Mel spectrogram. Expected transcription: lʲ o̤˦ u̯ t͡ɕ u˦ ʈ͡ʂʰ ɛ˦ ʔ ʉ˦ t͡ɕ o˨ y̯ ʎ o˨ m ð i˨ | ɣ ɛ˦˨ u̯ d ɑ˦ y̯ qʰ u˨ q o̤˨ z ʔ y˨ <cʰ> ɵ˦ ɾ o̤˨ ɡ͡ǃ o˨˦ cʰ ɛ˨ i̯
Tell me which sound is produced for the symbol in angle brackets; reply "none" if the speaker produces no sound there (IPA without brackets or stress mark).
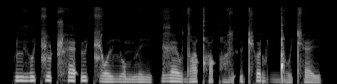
cʰ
